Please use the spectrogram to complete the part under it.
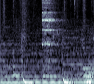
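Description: Bean kofta mixture with salt being mixed in a bowl by hand, with two soft squelching strokes and a light clink against the bowl, close, under a steady background hum.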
